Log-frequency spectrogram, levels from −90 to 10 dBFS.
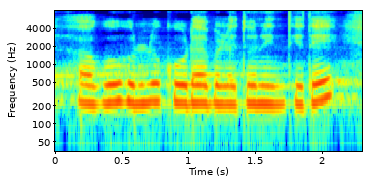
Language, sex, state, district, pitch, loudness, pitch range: Kannada, female, Karnataka, Bidar, 225 Hz, -14 LUFS, 220-235 Hz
